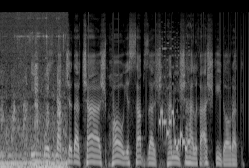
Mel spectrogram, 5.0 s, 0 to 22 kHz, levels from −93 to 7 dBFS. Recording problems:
crackle, like an old record; faint; 25 dB below the speech
dog barking; loud; until 1.5 s; peak 4 dB above the speech
phone ringing; loud; at 3 s; peak 1 dB above the speech

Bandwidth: 16 kHz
